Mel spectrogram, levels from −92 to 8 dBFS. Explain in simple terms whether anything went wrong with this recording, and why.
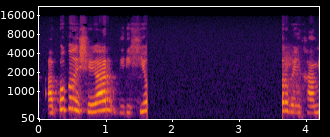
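Two things go wrong. At 0.39 s there is a burst of packet loss. Data was lost or arrived too late, so the last sound is briefly held and faded out, then skips ahead.

From 1.62 to 3.66 s the sound abruptly vanishes, leaving only faint hiss. This is likely an audio dropout to a faint residue.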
